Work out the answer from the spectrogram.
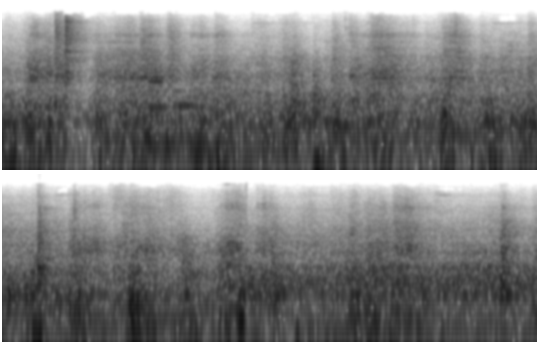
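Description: Passenger train running on rails, heard from inside the carriage: a steady rumble with the wheels knocking over rail joints about once a second.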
